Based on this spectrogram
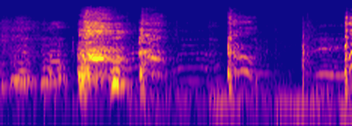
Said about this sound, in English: Excuse me. I was coughing so hard, my gosh.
